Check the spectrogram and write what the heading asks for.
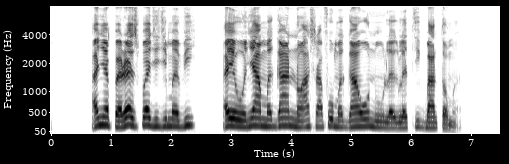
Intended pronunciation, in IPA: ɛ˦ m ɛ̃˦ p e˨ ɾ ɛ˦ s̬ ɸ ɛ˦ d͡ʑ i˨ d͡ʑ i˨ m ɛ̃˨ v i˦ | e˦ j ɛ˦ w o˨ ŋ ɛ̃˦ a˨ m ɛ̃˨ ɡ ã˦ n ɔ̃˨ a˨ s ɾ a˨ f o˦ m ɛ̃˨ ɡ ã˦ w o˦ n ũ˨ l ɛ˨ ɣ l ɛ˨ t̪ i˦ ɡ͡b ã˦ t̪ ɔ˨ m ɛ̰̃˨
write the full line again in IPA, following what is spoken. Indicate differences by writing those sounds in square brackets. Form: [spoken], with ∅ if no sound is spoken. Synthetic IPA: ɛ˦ [ɲ] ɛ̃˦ p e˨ ɾ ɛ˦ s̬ ɸ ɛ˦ d͡ʑ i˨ d͡ʑ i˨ m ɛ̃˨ v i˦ | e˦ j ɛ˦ w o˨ [ɲ] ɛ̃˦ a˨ m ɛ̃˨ ɡ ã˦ n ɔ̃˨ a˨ s ɾ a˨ f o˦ m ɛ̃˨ ɡ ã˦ w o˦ n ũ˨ l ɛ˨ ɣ l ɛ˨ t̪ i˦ ɡ͡b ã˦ t̪ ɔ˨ m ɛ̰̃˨

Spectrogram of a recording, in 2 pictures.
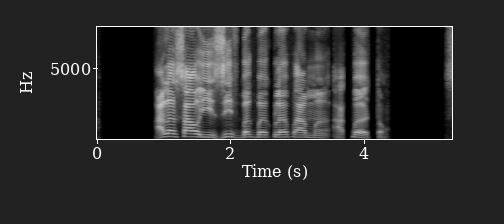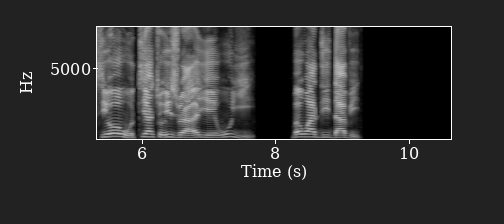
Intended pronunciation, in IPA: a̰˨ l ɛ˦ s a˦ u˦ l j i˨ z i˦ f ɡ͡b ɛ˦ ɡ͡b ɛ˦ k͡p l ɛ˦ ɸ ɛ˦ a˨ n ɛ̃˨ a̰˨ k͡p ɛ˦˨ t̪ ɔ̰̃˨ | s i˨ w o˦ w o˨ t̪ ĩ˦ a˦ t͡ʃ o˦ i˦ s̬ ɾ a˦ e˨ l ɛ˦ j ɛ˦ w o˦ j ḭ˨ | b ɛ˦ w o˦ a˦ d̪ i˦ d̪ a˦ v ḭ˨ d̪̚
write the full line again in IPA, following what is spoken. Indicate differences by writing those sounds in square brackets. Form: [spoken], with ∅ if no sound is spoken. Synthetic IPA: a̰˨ l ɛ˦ s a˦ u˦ l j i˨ z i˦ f ɡ͡b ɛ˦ ɡ͡b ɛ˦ k͡p l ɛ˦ ɸ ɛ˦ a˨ [m] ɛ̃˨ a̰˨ k͡p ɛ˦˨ t̪ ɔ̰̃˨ | s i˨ w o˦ w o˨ t̪ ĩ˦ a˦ t͡ʃ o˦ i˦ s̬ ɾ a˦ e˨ l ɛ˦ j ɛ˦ w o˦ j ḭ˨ | b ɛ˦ w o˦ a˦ d̪ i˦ d̪ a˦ v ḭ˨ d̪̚

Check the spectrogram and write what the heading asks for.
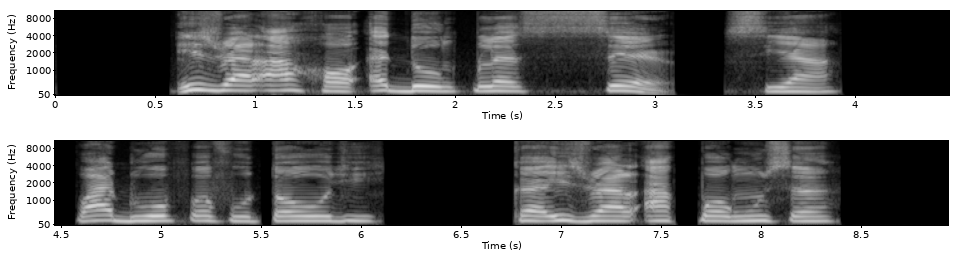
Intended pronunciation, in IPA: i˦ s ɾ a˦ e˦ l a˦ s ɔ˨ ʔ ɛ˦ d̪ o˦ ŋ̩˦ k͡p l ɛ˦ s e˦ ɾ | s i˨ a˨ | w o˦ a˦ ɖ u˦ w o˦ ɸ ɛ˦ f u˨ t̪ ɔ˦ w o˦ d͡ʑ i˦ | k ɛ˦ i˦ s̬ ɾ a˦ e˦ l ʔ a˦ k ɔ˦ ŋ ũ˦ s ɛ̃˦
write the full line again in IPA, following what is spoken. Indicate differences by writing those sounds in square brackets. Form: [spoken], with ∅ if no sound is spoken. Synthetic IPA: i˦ s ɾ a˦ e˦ l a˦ [x] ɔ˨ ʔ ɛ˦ d̪ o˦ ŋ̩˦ k͡p l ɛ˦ s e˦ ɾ | s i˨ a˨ | w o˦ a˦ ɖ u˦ w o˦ ɸ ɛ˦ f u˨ t̪ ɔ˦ w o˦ d͡ʑ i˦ | k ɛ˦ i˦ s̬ ɾ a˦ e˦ l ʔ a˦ [k͡p] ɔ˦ ŋ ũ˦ s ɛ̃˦

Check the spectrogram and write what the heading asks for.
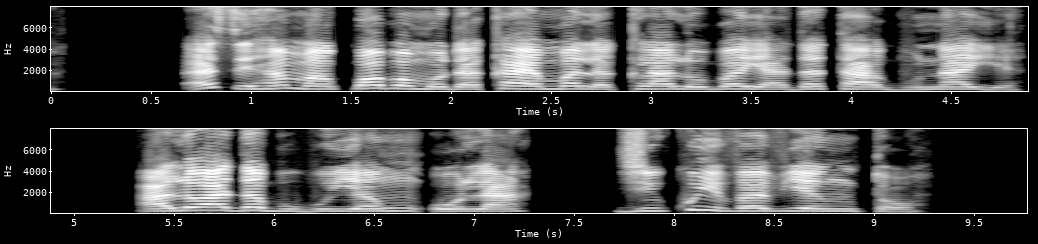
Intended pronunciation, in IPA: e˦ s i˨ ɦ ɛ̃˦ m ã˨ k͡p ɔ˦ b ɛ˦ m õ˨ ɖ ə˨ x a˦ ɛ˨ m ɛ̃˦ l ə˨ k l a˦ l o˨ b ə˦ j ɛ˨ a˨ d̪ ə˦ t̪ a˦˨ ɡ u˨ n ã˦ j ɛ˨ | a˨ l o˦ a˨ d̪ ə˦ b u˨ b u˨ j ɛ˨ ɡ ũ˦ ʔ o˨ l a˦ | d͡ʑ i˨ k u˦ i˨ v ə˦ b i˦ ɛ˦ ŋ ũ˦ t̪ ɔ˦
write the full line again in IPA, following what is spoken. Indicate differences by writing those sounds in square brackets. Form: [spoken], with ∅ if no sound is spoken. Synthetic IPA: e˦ s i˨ ɦ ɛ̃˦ m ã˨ k͡p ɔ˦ b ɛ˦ m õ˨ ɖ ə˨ [k] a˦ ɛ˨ m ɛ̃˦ l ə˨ k l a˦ l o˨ b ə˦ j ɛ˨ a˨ d̪ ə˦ t̪ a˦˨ ɡ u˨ n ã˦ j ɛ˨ | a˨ l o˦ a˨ d̪ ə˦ b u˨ b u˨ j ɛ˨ [ŋ] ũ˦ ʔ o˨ l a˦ | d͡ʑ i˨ k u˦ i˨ v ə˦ [v] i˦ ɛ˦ ŋ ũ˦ t̪ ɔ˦

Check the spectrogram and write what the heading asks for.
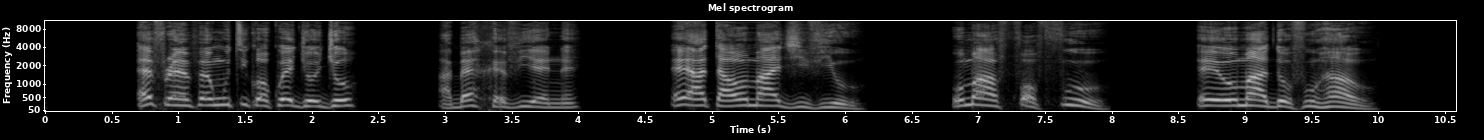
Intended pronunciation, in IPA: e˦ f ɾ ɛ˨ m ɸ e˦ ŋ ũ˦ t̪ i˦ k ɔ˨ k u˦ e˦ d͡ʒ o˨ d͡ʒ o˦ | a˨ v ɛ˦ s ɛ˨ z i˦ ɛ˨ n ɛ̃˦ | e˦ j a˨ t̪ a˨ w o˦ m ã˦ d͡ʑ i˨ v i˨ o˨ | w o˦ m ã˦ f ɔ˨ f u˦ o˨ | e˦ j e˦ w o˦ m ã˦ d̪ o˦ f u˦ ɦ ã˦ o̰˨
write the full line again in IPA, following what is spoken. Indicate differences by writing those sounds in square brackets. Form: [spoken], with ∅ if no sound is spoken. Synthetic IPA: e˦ f ɾ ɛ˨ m ɸ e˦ ŋ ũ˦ t̪ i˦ k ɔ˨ k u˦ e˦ d͡ʒ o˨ d͡ʒ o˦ | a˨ [b] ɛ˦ [x] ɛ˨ [v] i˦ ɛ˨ n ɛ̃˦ | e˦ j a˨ t̪ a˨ w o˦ m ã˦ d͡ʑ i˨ v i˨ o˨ | w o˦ m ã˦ f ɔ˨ f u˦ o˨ | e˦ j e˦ w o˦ m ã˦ d̪ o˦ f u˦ ɦ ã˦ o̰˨

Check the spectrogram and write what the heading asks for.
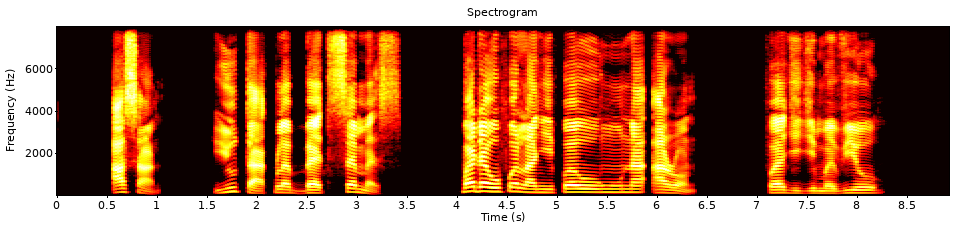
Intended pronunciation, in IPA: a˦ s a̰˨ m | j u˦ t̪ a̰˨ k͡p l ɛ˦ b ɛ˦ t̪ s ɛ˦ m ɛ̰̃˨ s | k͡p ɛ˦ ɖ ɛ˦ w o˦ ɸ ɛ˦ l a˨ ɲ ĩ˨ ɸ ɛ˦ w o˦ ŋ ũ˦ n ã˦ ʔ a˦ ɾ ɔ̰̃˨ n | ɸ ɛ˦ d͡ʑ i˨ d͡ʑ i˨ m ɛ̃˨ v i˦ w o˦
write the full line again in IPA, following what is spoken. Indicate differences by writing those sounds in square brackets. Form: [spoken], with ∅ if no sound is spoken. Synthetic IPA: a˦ s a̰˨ [n] | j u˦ t̪ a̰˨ k͡p l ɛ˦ b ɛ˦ t̪ s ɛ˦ m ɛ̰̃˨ s | k͡p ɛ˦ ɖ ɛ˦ w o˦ ɸ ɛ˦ l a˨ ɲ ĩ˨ ɸ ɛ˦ w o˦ ŋ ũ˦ n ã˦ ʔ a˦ ɾ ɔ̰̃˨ n | ɸ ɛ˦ d͡ʑ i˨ d͡ʑ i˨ m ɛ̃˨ v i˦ w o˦

